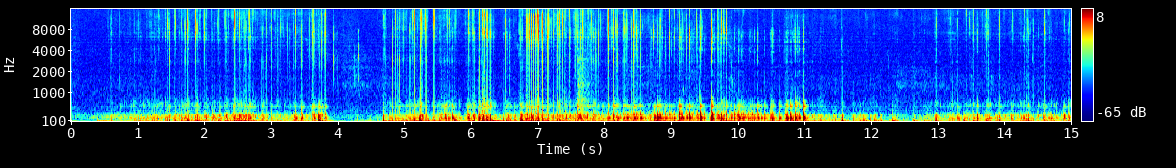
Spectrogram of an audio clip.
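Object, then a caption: Metal microphone mesh grille. Long nails scratch and tap the hollow metal mesh grille of a silver desktop microphone, producing a dense, rumbling, low-heavy scraping with quick tapping textures. The sound runs almost continuously, drops out briefly around the four-second mark, then resumes at a steady, muffled intensity.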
